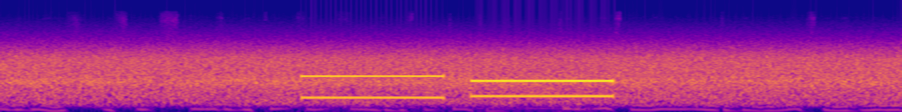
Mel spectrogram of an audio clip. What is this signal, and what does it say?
Aircraft SELCAL, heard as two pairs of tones, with radio static and speech in English. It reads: DR-EP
